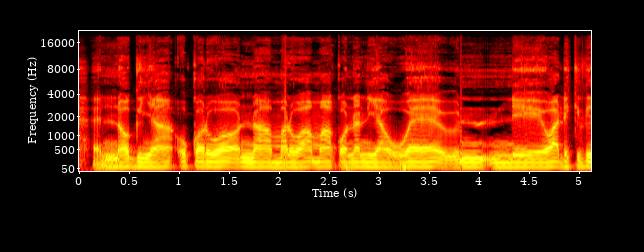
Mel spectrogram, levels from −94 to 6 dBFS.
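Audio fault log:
2.06 s and 3.82 s, repeated buffer: brief buzzy clicks, the second longer. Fresh audio arrived late, so the last block, apparently about 5 ms long, replayed once and then twice with hard joins, losing roughly 5 and 10 ms of speech.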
